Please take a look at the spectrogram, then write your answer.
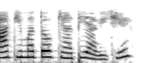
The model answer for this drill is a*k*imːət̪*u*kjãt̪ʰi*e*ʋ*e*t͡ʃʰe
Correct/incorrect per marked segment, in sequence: correct, incorrect: o, incorrect: a, incorrect: i

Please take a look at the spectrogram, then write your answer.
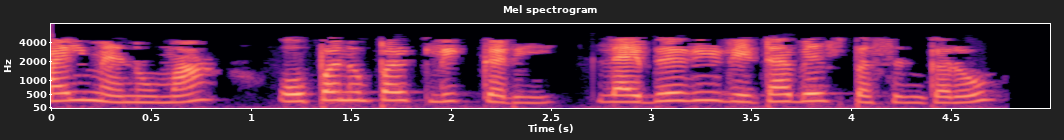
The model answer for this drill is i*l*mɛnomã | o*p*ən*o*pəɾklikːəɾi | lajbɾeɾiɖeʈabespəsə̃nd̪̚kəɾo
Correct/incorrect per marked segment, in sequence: correct, correct, incorrect: u

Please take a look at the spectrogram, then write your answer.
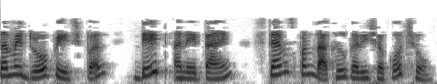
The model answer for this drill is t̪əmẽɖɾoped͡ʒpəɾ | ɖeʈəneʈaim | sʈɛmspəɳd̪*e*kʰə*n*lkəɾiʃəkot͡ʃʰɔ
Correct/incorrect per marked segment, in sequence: incorrect: a, incorrect: none

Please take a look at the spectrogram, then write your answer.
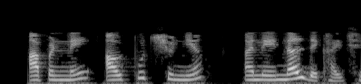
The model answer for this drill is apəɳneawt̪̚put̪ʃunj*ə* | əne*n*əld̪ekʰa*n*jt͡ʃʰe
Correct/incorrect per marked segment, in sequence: correct, correct, incorrect: none

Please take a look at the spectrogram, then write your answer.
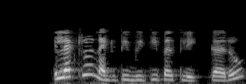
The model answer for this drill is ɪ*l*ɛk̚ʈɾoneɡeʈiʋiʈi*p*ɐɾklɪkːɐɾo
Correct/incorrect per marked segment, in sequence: correct, correct

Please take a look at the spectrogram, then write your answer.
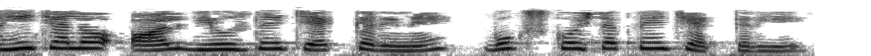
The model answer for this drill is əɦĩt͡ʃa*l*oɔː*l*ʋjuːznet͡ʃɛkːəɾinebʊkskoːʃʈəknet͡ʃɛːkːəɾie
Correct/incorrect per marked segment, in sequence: correct, correct

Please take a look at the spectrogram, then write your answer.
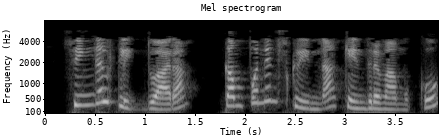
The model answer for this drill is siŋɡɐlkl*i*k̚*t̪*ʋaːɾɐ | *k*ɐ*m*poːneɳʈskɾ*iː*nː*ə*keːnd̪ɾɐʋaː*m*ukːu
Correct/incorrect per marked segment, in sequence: correct, incorrect: d̪, correct, correct, correct, incorrect: ɐ, correct

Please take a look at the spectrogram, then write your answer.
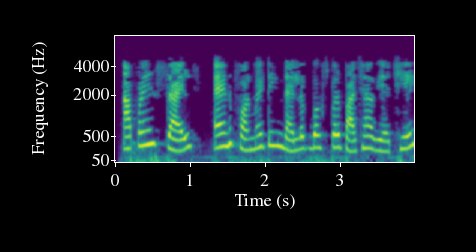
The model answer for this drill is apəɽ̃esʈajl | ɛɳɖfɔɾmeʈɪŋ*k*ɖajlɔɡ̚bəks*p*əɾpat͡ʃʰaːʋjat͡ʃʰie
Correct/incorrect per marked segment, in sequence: incorrect: ɡ, correct

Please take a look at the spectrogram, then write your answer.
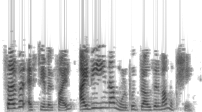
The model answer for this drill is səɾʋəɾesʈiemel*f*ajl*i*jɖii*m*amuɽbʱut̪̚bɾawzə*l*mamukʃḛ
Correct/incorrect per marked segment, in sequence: correct, incorrect: a, incorrect: n, incorrect: ɾ

